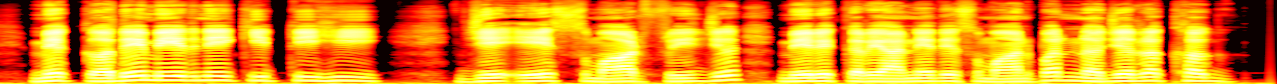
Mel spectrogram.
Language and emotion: Dogri, surprised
